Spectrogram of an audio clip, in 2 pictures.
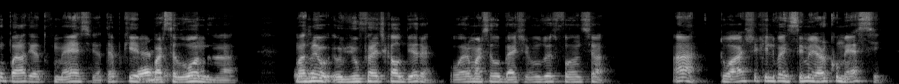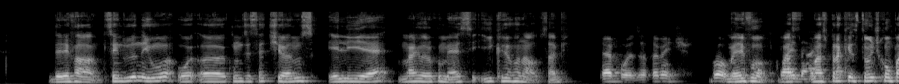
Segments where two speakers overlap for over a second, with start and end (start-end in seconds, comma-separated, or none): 16.2-17.4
